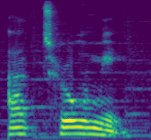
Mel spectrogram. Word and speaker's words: Atome: Atome is pronounced Atome and stands for available to me.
